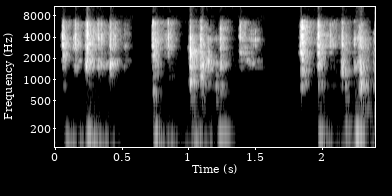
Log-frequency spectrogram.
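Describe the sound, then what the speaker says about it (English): Computer keyboard typing while entering a math problem into an online calculator, heard close as quick bursts of clicking keystrokes separated by short pauses. "I do not know what's happening to my typing today."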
